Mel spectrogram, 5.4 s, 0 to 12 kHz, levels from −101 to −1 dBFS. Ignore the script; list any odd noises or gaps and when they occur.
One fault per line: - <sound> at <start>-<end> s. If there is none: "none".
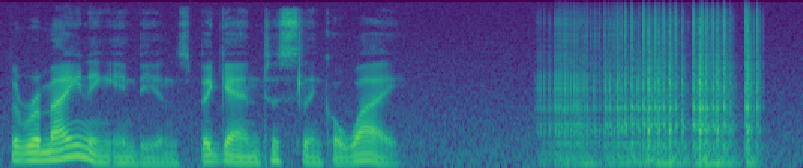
- squeak at 3.6-5.1 s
